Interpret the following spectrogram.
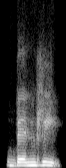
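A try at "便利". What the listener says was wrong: Very good.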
